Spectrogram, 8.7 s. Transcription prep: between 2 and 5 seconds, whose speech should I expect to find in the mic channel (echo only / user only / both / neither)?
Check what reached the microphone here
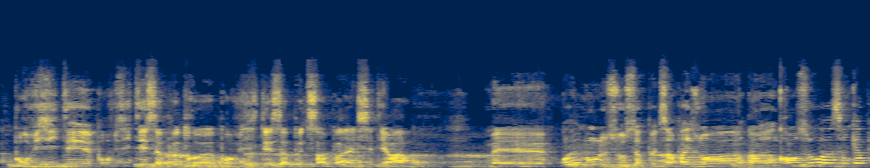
both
